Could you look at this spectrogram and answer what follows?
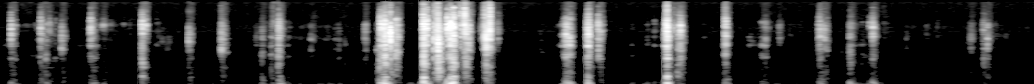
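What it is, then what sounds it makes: Dry soap bar. A metal knife blade scrapes a solid, rounded, pale-yellow bar of dry soap held in the hand, shaving off brittle flakes. Short, dry, bright crackling scrapes come in quick separate bursts, with a louder, denser run in the middle before they thin out again.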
